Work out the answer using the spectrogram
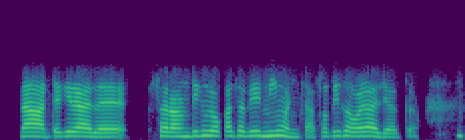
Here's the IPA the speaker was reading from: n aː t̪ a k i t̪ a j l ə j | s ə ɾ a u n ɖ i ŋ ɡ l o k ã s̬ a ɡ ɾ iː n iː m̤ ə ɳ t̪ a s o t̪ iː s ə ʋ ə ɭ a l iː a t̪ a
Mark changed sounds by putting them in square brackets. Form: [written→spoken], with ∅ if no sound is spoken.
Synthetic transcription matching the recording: n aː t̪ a k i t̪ a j l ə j | s ə ɾ a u [n→ɳ] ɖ i ŋ ɡ l o k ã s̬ a ɡ [ɾ→ɭ] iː n iː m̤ ə ɳ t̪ a s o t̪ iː s ə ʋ ə ɭ a l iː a t̪ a

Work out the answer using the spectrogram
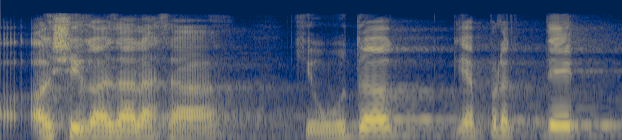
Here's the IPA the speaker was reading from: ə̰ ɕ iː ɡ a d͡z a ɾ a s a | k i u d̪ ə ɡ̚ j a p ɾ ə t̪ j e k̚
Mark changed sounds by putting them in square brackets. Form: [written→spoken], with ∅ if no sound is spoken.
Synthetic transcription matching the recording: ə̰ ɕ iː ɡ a d͡z a [ɾ→l] a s a | k i u d̪ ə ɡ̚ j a p ɾ ə t̪ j e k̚

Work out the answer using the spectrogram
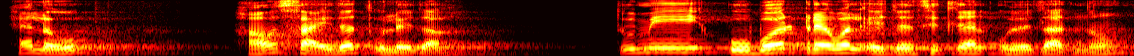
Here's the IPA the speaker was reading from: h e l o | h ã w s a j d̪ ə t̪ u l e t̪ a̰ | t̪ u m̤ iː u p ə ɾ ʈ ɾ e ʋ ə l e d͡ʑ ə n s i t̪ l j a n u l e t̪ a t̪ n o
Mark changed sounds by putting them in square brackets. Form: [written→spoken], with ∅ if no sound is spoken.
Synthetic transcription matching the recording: h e l o | h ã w s a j d̪ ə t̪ u l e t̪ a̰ | t̪ u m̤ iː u [p→b] ə ɾ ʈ ɾ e ʋ ə l e d͡ʑ ə n s i t̪ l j a n u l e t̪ a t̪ n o

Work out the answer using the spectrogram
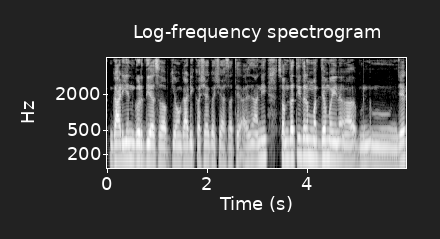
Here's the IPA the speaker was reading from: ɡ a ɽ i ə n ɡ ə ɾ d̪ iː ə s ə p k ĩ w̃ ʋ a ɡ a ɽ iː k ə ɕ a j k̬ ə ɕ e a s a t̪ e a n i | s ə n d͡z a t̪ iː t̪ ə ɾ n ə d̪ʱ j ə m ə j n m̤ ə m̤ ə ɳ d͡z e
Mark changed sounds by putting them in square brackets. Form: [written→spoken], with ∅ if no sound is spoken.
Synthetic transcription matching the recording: ɡ a ɽ i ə n ɡ ə ɾ d̪ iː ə s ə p k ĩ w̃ ʋ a ɡ a ɽ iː k ə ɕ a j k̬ ə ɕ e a s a t̪ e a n i | s ə [n→m] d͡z a t̪ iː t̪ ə ɾ [n→m] ə d̪ʱ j ə m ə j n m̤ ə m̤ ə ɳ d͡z e

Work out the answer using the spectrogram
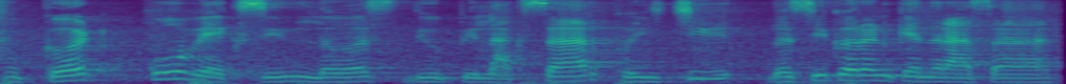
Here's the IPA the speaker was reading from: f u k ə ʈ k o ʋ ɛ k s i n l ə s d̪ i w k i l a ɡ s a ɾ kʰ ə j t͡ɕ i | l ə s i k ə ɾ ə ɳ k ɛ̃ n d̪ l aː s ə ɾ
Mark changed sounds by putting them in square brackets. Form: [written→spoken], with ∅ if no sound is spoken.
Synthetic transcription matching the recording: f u k ə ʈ k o ʋ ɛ k s i n l ə s d̪ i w [k→p] i l a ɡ s a ɾ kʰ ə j t͡ɕ i | l ə s i k ə ɾ ə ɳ k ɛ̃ n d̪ [l→ɾ] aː s [ə→a] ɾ

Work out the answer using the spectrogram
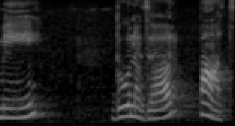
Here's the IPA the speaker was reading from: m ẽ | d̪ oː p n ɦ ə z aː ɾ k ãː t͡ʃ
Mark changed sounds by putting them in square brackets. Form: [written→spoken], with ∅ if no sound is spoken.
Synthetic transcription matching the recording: m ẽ | d̪ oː [p→∅] n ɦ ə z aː ɾ [k→p] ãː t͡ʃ

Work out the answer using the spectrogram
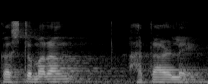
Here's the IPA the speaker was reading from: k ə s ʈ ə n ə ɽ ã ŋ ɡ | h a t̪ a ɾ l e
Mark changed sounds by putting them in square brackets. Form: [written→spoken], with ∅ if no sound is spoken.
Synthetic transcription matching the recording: k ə s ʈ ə [n→m] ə [ɽ→ɾ] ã ŋ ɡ | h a t̪ a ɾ l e

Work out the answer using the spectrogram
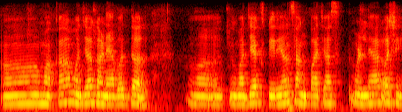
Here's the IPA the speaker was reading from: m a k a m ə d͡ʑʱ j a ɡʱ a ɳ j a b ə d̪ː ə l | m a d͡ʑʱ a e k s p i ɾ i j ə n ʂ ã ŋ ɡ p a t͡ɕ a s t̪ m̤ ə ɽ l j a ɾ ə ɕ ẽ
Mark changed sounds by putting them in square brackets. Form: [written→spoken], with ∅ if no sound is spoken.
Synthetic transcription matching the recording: m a k a m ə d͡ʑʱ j a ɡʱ a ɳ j a b ə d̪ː ə l | m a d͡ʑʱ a e k s p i ɾ i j ə n [ʂ→s] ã ŋ ɡ p a t͡ɕ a s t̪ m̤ ə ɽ l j a ɾ ə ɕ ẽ

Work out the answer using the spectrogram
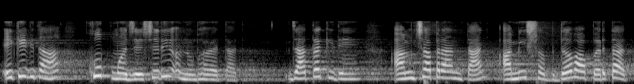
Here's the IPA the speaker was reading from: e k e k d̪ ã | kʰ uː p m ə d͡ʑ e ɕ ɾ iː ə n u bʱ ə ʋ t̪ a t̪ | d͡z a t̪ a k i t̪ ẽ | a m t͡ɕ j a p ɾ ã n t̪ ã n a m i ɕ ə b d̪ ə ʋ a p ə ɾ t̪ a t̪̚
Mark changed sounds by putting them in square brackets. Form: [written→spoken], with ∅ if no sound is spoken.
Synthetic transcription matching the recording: e k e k d̪ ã | kʰ uː p m ə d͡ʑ e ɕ ɾ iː ə n u bʱ ə ʋ t̪ a t̪ | d͡z a t̪ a k i t̪ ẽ | a m t͡ɕ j a p ɾ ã n t̪ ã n a m i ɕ ə b d̪ ə ʋ a p ə ɾ t̪ a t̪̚

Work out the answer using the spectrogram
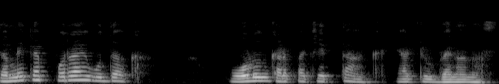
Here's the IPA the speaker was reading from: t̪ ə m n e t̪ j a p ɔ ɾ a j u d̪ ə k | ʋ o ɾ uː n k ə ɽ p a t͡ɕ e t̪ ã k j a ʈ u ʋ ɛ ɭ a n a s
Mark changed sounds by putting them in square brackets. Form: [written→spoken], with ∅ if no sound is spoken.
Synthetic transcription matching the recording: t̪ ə m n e t̪ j a p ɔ ɾ a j u d̪ ə k | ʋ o [ɾ→ɽ] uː n k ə ɽ p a t͡ɕ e t̪ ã k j a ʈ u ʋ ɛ [ɭ→l] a n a s

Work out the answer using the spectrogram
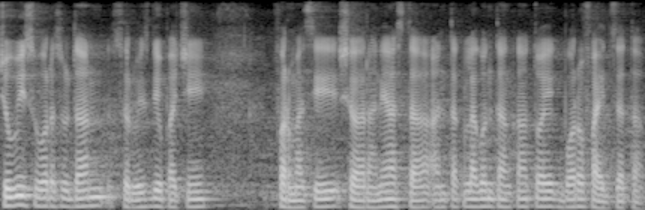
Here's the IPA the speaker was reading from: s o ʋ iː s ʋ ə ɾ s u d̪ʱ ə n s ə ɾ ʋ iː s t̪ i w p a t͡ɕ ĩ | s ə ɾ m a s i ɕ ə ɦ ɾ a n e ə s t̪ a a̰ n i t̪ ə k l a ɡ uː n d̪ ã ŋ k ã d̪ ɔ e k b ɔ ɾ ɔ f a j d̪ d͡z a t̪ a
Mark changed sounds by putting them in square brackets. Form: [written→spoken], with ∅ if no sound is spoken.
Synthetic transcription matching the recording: [s→t͡s] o ʋ iː s ʋ ə ɾ s u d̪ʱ [ə→a] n s ə ɾ ʋ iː s [t̪→d̪] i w p a t͡ɕ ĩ | [s→f] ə ɾ m a s i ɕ ə ɦ ɾ a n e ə s t̪ a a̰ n i t̪ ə k l a ɡ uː n [d̪→t̪] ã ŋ k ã [d̪→t̪] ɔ e k b ɔ ɾ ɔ f a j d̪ d͡z a t̪ a

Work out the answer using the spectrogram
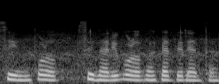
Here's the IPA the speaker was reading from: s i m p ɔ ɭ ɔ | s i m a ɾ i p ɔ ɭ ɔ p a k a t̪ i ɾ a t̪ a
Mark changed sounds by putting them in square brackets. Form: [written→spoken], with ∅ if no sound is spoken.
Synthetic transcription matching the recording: s i [m→n] p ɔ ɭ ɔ | s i [m→n] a ɾ i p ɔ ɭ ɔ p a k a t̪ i ɾ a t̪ a

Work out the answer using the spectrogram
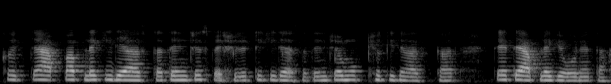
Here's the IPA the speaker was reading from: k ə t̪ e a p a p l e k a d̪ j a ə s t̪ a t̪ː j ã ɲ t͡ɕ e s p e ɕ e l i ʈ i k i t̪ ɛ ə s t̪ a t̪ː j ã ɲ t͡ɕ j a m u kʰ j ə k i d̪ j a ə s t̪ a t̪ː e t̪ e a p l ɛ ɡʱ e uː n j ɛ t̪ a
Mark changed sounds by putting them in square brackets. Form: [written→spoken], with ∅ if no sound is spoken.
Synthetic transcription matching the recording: k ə t̪ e a p a p l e k [a→i] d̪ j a ə s t̪ a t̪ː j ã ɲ t͡ɕ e s p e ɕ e l i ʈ i k i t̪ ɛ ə s t̪ a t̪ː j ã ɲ t͡ɕ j a m u kʰ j ə k i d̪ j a ə s t̪ a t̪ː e t̪ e a p l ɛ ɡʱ e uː n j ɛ t̪ a

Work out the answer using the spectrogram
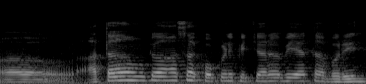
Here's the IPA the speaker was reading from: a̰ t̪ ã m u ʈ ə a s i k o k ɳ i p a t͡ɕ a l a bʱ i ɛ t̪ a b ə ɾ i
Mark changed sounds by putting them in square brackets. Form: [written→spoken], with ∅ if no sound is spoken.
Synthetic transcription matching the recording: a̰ t̪ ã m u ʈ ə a s [i→a] k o k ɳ i p [a→i] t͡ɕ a [l→ɾ] a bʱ i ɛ t̪ a b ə ɾ i

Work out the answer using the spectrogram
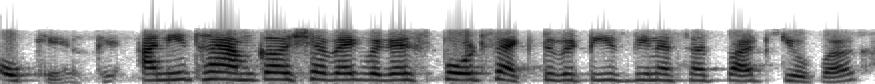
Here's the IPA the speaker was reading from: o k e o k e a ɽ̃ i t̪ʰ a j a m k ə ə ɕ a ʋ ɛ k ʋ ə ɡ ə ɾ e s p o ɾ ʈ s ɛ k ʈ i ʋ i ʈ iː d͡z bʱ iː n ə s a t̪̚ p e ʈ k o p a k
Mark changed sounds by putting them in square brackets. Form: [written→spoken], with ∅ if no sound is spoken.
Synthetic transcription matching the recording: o k e o k e a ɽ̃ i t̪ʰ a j a m k [ə→a] ə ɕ a ʋ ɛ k ʋ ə ɡ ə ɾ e s p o ɾ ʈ s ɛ k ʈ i ʋ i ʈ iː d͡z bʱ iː n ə s a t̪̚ p [e→a] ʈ k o p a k

